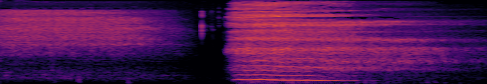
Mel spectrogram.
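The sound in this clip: A deep breath drawn in and then let out as a long exhale. A steady, airy inhale fades to a brief pause, then a louder, fuller exhale with a low voiced hum slowly trails off.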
